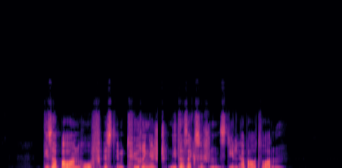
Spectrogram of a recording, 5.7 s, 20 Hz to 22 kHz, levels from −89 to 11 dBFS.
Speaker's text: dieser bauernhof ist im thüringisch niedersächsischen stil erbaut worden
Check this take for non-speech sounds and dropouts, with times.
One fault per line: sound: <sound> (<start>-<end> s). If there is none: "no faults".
sound: dropout (2.6-2.7 s)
